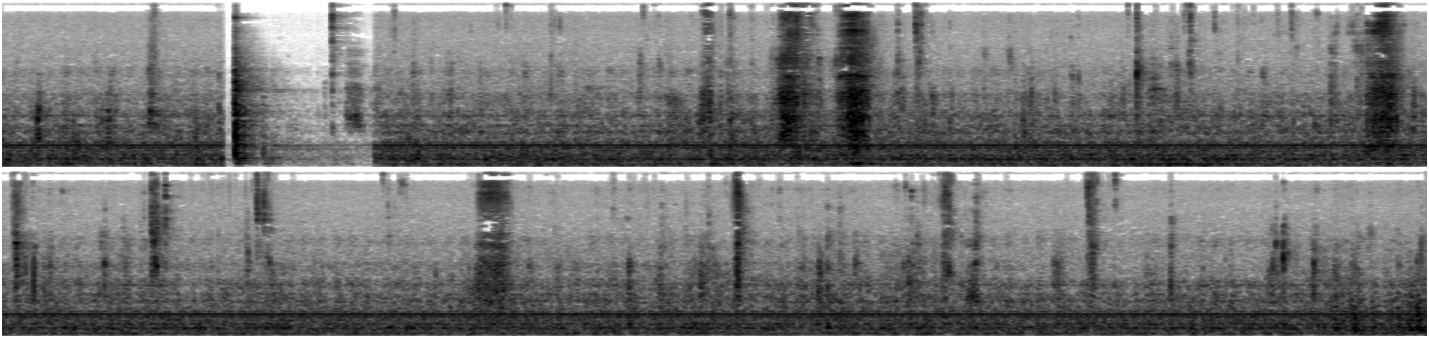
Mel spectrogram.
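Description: Close-up eating sounds of a person chewing and slurping Indomie Mi Goreng fried instant noodles with egg, with scattered short wet mouth sounds standing out now and then. A steady low hum runs underneath, and the sound drops out briefly about two seconds in.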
